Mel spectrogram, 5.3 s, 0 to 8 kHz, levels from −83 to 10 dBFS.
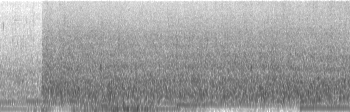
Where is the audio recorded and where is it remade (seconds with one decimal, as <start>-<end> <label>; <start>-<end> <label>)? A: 0.0-1.3 recorded; 1.3-3.5 remade; 3.5-3.9 recorded; 3.9-4.4 remade; 4.4-5.3 recorded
